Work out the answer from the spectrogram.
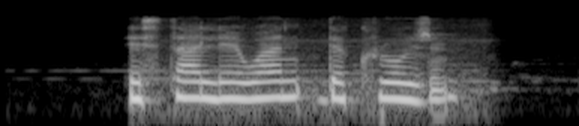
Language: Central Kurdish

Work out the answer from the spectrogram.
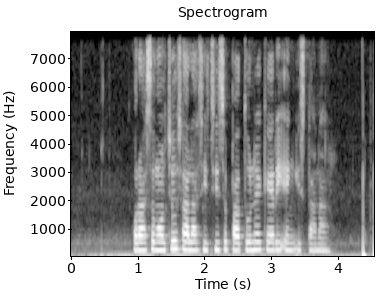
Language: Javanese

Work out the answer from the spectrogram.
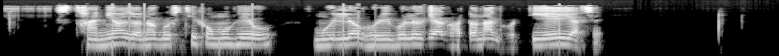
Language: Assamese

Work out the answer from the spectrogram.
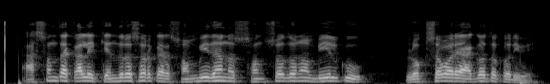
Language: Odia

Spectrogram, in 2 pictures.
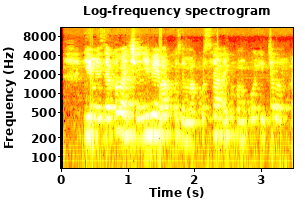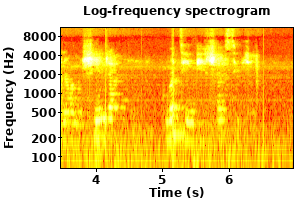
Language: Kinyarwanda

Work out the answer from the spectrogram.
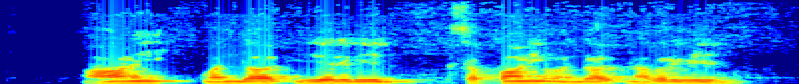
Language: Tamil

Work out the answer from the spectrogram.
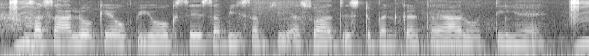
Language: Hindi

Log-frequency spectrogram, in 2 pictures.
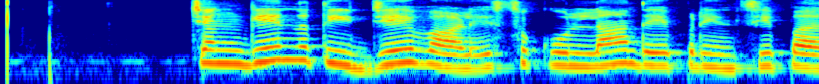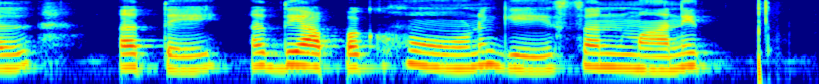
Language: Punjabi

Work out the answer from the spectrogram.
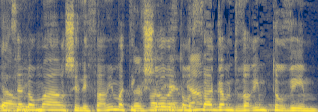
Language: Hebrew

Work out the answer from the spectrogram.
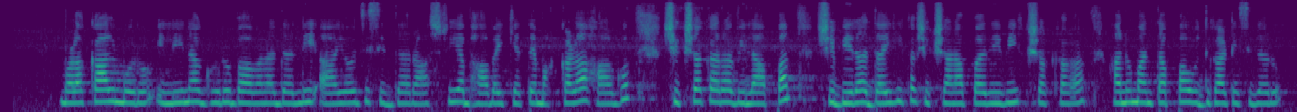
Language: Kannada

